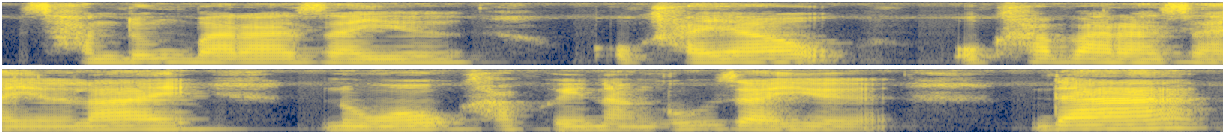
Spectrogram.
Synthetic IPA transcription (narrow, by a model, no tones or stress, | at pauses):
sanduŋbaɾazajɯ | ɔkʰajaw | ɔkʰabaɾazajɯlajnɔwawkʰapʰɯjnaŋɡɯwzajɯda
